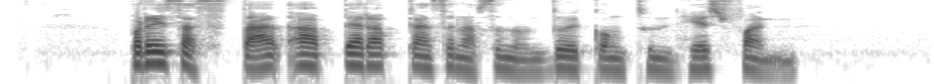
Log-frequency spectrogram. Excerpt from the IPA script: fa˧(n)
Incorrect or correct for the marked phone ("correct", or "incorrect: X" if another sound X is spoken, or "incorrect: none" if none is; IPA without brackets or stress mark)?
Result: correct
